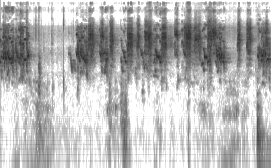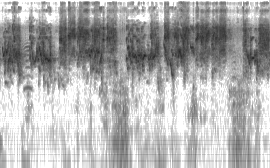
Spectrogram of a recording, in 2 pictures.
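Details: Budgerigar breeding pair chattering almost continuously, buzzy rasping chirps and warbles running in fast overlapping phrases with a short pause near the start.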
